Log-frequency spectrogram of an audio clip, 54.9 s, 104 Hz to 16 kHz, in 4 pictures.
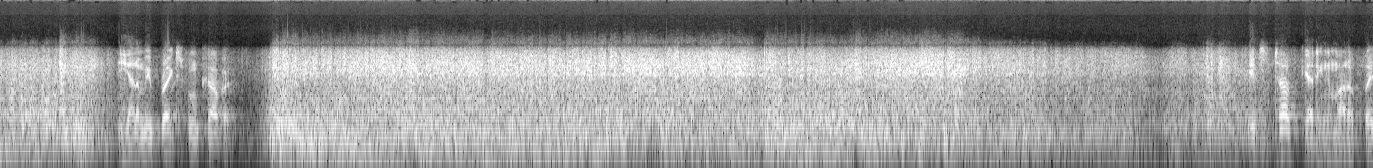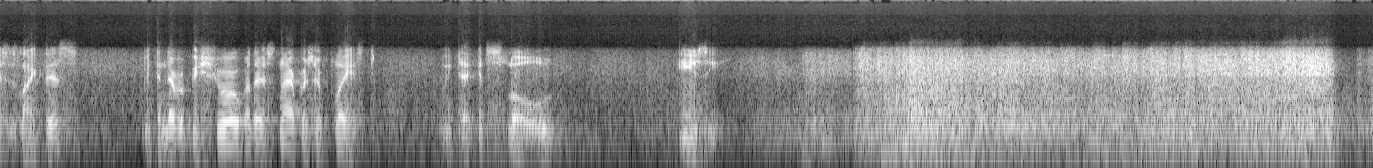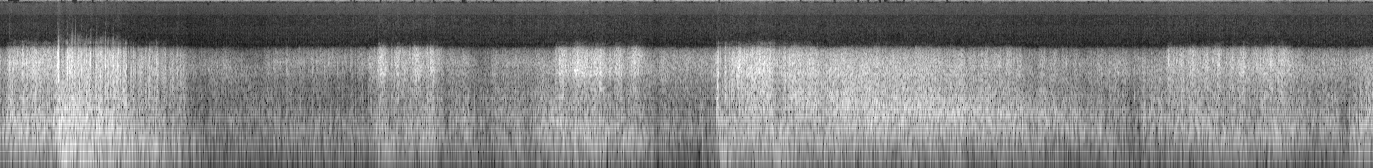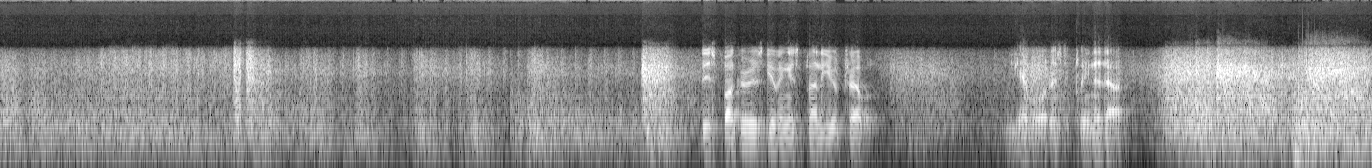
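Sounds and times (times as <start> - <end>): gunshots: 0.0 - 14.5, 20.5 - 54.9
constant harsh din: 0.0 - 54.9.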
